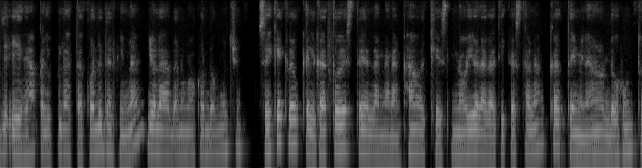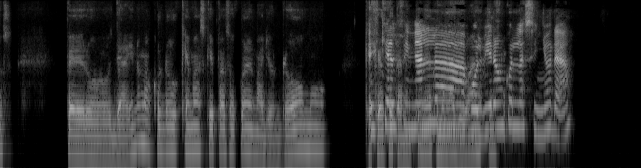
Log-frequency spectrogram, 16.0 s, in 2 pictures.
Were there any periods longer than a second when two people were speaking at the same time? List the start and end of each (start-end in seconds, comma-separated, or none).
12.6-14.3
